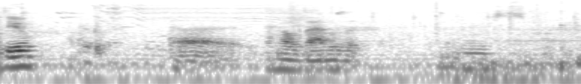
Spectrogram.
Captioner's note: crujido de la puerta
